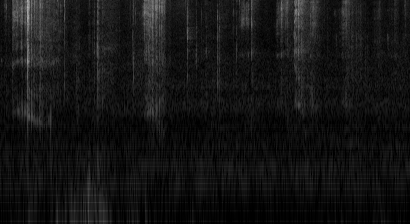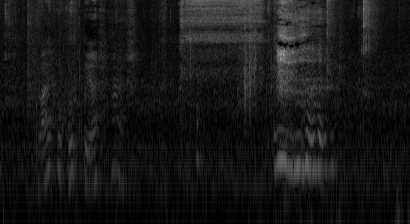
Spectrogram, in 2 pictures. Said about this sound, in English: So now we're eating Tong Garden honey sunflowers and talk louder.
